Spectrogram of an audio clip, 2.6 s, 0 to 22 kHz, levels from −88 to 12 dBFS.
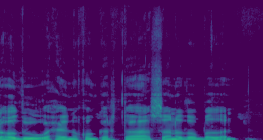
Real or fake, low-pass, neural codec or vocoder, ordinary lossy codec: real; none; none; none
